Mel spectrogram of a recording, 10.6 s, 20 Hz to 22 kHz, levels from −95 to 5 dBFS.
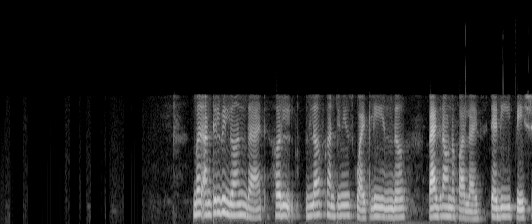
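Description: Right around 9.16 to 9.18 s there's a bit of packet loss with pitch repetition. About 20 ms went missing, which fits a single lost packet, and the receiver covered it by looping the last pitch period, so you hear a brief, slightly held, buzzy smear before the speech carries on.

Then from 9.31 s to 10.56 s come periodic USB or driver dropouts: something is stalling the audio path every 0.25 s, and each time a tiny sliver, well under a millisecond, gets replaced with silence. That's about seven evenly spaced little ticks, riding on top of the telephone-band G.711 sound, with nothing above 4 kHz.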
